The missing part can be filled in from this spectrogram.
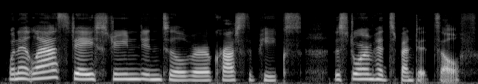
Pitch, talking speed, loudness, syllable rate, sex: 225 Hz, 190 wpm, -17 LUFS, 4.4 syllables/s, female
